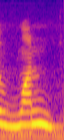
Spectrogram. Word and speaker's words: one: हम कैसे इसको अगर हम इसको लिखेंगे प्रोनाउंस करेंगे वन है ना वन ऐसे ही तो प्रोनाउंस करते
